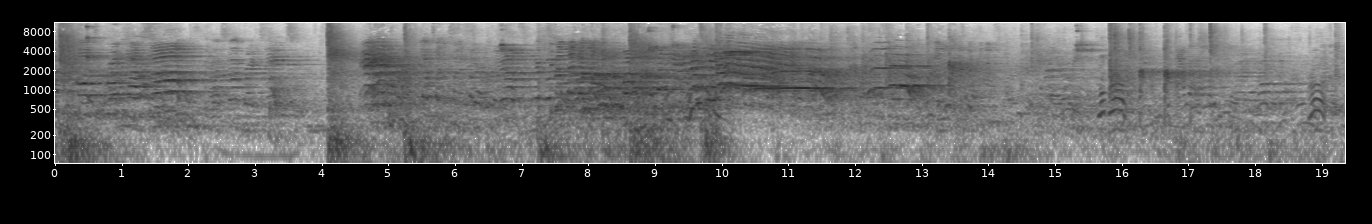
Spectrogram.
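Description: Young women players shout and call out to each other.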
